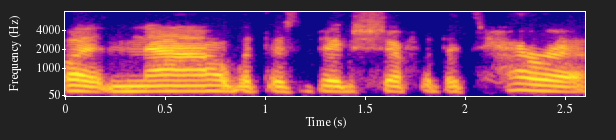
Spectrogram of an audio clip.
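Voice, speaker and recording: A woman's medium-pitched, normal speaking voice with an American accent, at a fairly slow pace. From New York (Queens, Suffolk County), then New Mexico. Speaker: fashion designer. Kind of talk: podcast interview.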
